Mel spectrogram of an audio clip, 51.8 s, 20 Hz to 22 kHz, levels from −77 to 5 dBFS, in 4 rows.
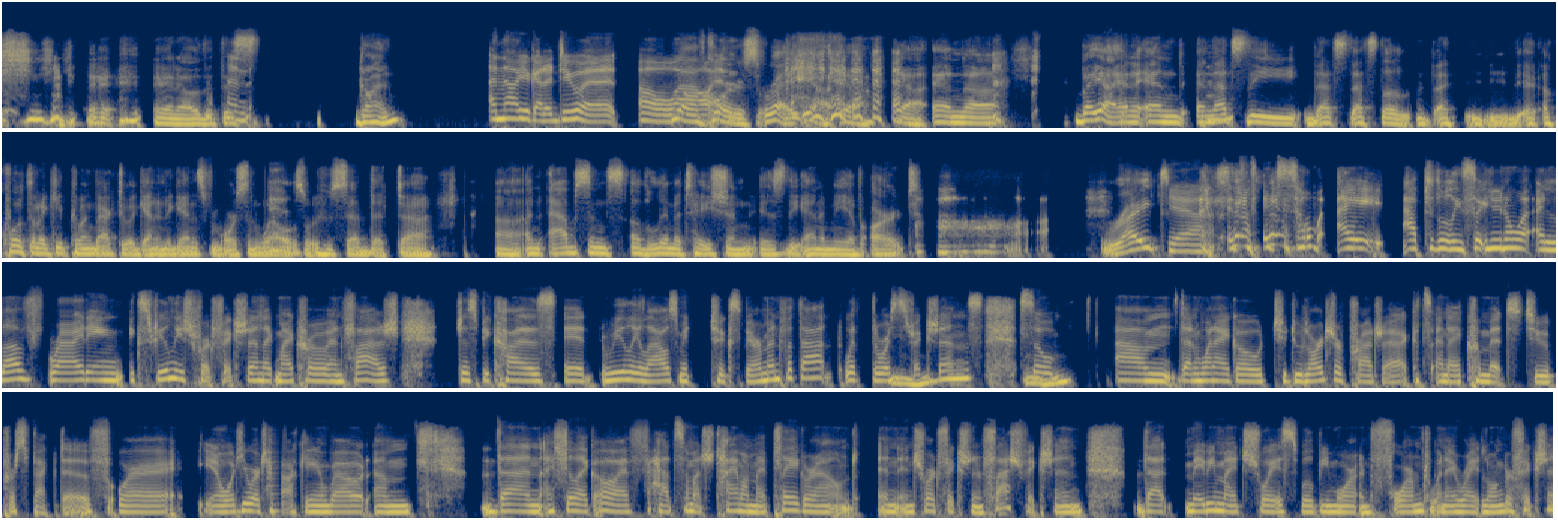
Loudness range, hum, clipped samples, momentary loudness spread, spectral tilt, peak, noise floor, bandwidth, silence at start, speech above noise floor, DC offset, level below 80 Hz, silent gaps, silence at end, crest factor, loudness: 2 LU; none; under 0.1%; 6 LU; -4.5 dB/octave; -2 dBFS; -70 dBFS; 10.5 kHz; 0 s; 57 dB; under 0.1%; -38 dBFS; none; 0 s; 10 dB; -14 LUFS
